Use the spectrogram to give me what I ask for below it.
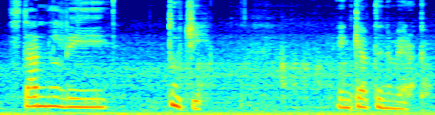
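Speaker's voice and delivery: ordinary talk, nothing marked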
